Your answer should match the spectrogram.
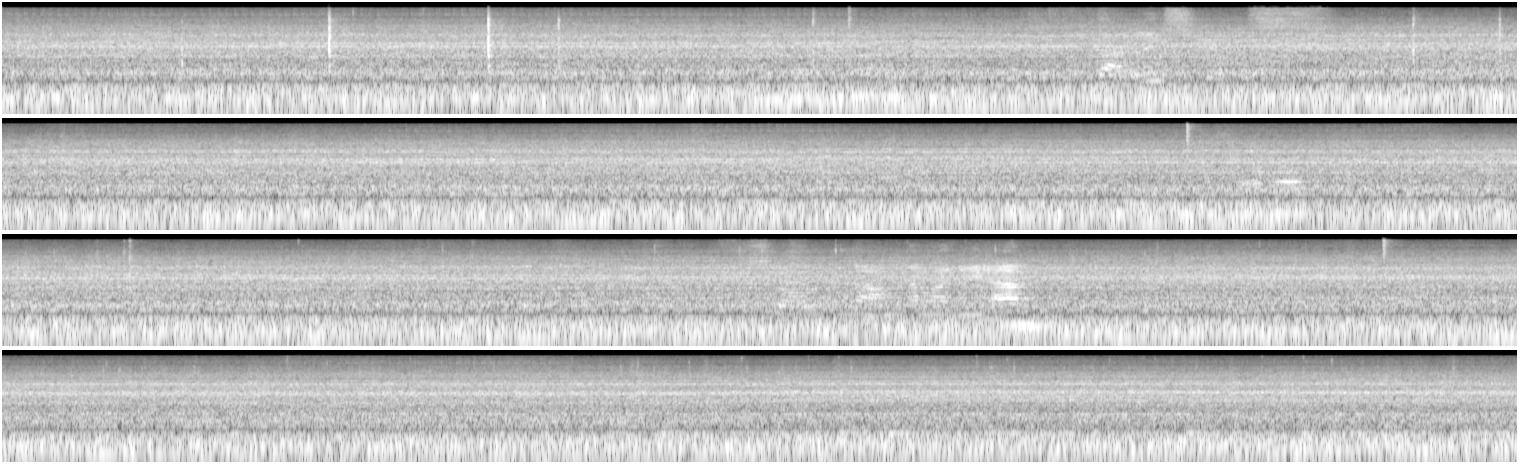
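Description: A steady low rumble or hum that runs without change, with faint voices under it and a brief click about two-thirds of the way through.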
